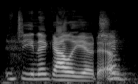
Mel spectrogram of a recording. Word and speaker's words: Gina Galeotto: Gina Galeotto. It's a hard one. – You said gelato. – It's never been pronounced right in my life.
